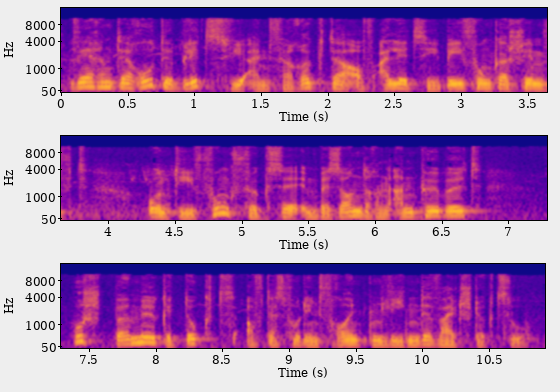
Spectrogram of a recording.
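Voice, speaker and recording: A man narrating a scripted children's radio play in a clearly phrased storytelling manner. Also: medium pitch, expressive, normal speed, darkish tone, slight background noise.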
